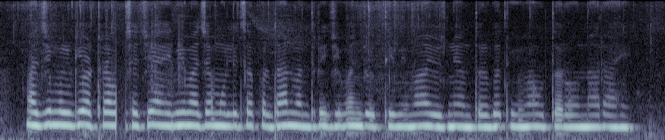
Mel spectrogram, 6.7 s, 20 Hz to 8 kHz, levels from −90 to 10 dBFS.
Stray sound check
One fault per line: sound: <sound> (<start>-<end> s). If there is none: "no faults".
sound: dropout (1.2-1.3 s)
